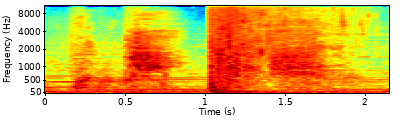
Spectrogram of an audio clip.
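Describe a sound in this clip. A heavy blow lands with a dull thud.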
